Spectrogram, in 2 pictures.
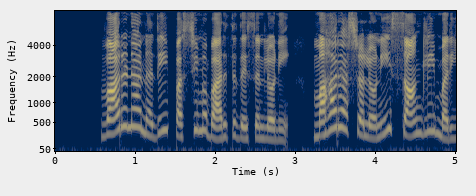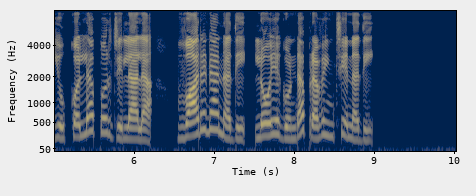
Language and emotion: Telugu, neutral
